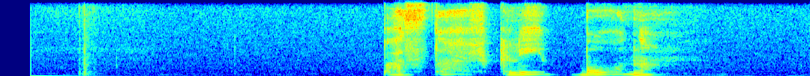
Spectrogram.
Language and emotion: Russian, sad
